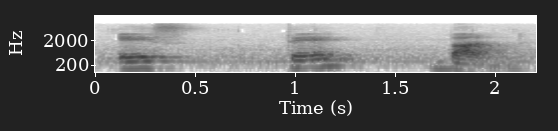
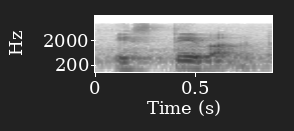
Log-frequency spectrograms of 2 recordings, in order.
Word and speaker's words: Esteban: words that are similar, because of the vowels in Spanish need to be flat, totally flat, always. So this is Esteban, Esteban, Esteban, okay? Esteban, not Esteban. For it to be Esteban, it should have a tilde here, and it does not.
